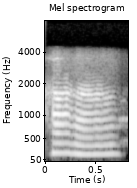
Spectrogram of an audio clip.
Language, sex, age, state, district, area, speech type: Maithili, female, 18-30, Bihar, Muzaffarpur, urban, conversation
